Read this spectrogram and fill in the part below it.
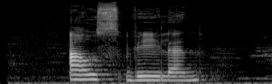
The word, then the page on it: to choose: Australian English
